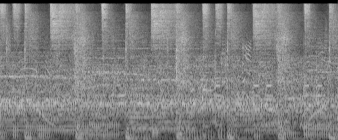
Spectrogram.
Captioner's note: laughter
